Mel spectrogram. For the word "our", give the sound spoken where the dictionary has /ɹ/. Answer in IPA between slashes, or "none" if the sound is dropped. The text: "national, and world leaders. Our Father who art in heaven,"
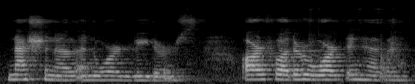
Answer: /ɹ/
